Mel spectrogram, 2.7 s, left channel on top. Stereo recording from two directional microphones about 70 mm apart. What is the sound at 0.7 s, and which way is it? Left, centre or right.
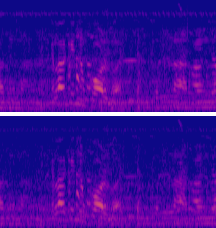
Speech, centre.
